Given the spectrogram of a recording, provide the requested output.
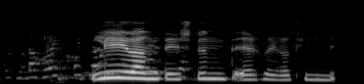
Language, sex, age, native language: Icelandic, male, 10, Icelandic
